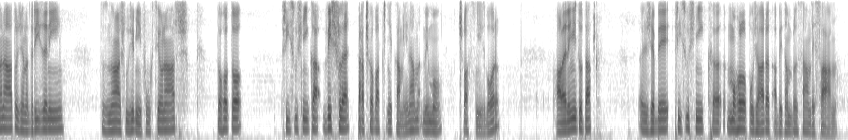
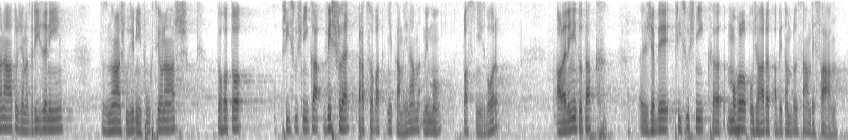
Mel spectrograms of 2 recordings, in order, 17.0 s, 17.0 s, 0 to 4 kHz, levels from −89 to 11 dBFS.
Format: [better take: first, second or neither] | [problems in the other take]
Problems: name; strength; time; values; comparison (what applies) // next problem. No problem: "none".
second | noise reduction (neural separator model SepFormer WHAM!)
